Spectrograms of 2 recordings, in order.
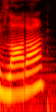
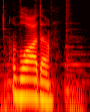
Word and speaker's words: Vlada: In in Germany, people call me Vlada. Vlada. English, I don't know, probably the same. However, if you pronounce my name in Russian, you say vada.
